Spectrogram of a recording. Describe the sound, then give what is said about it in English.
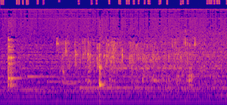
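Wine is poured into a pewter stein: a soft liquid trickle with a few sharp metallic knocks or clinks, fairly faint, with no voices. “reaches for a pewter stein and pours some wine”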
